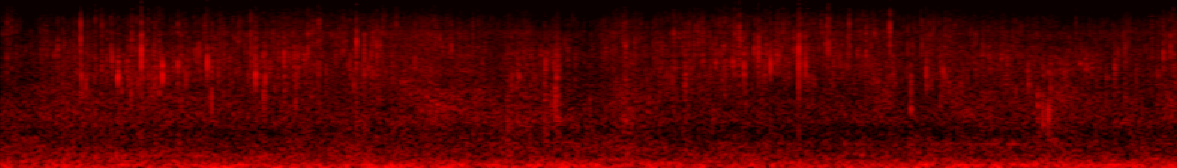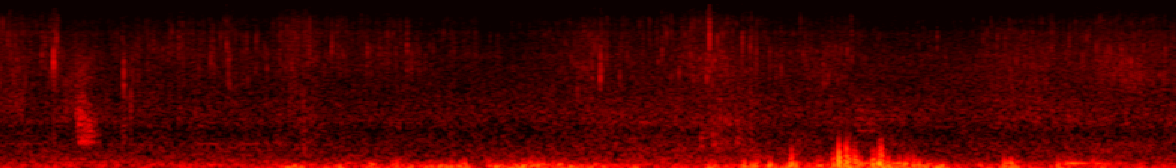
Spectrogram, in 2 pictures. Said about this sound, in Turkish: can suyumuzu veriyoruz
